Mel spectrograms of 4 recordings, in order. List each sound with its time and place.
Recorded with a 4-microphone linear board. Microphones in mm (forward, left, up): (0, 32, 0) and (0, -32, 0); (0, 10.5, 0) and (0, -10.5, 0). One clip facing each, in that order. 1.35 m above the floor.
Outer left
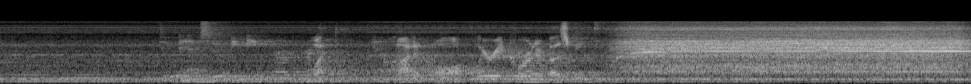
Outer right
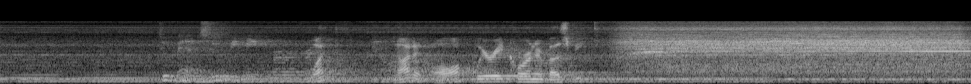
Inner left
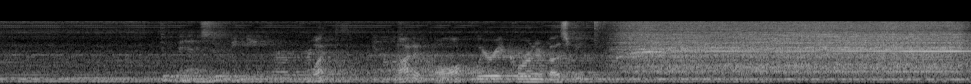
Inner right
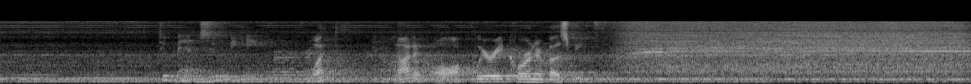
1.6 s a man speaking: 60° right (ahead or behind), 1.8 m; by 4.1 s 10° right (ahead or behind), 4 m
3.1 s a man speaking: 25° right (ahead or behind), 0.5 m
5.9 s a hair dryer: 40° left (ahead or behind), 2 m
